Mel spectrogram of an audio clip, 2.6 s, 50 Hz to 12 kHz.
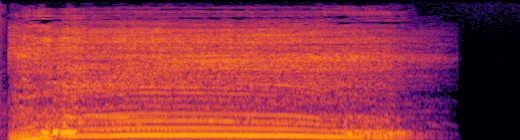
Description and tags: Monster wail 2
A monster wailing.
Source material recorded with either a RØDE Nt-2A or AKG D5S.
sfx, Monster, creepy, spooky, haunted, scary, growl, monsters, roar, wheezing, wail, beast, scream, horror, terror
